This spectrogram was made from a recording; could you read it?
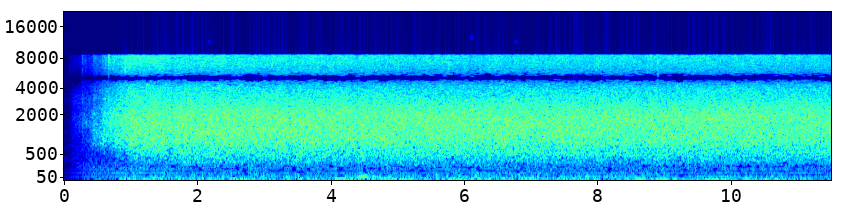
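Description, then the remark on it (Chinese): A large crowd breaks into loud, sustained applause welcoming a master to give a teaching. It swells up within the first second and then holds steady as a dense, even wash of clapping, with no voices heard. “让我们以热烈的掌声恭请师父为我们开示。”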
